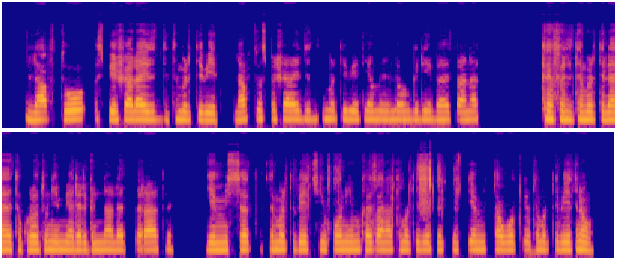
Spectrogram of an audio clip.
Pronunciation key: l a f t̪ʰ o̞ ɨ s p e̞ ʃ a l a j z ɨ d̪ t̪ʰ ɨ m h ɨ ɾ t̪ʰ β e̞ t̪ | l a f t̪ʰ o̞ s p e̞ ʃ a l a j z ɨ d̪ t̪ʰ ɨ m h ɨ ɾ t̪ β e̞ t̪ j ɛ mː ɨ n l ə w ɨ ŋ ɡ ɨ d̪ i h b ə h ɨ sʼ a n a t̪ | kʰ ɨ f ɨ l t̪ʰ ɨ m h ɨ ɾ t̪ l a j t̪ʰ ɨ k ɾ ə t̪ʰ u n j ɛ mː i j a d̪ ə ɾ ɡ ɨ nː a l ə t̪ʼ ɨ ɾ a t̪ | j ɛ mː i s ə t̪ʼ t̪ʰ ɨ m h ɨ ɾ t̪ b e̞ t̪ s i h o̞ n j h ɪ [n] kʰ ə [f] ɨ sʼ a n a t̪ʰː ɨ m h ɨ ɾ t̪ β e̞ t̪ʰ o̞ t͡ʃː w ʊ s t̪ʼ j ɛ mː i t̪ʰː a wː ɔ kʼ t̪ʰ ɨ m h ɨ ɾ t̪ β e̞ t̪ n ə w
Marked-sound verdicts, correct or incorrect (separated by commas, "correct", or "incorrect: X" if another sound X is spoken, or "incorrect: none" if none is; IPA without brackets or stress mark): incorrect: m, incorrect: h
